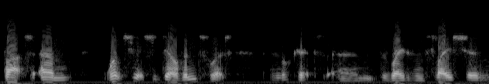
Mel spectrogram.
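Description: A man, croaky from a cold, giving measured, halting analysis as a commentator in a radio interview. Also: fairly low pitch, steady tone, a little mellow, no echo. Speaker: political commentator, university academic. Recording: dull, band-limited radio audio.

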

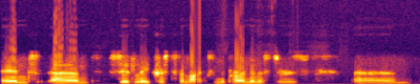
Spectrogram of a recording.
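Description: A New man with a low voice, croaky from a cold, explains politics in a radio interview. He is measured and halting, picking through his points. The audio is dry and somewhat dull. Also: little pitch movement, no echo. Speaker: political commentator, university academic. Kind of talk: spoken analysis in a radio interview.

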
